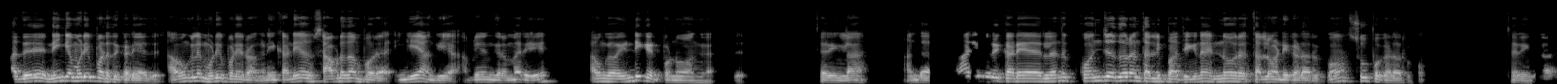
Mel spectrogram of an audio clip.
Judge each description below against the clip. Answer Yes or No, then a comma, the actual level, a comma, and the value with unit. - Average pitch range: No, wide, 6.1 semitones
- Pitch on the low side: Yes, low, 130 Hz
